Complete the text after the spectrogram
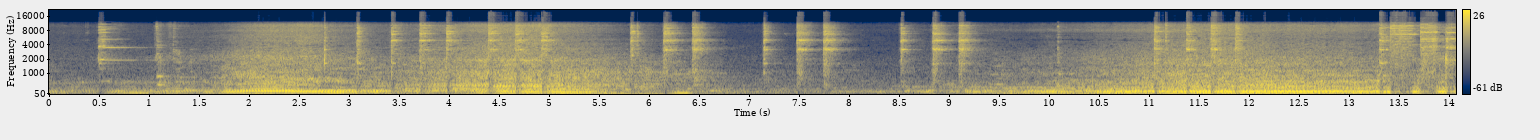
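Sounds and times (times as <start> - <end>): hand tools tapping on metal: 0.5 - 1.2, 2.7 - 9.4, 11.0 - 12.1, 13.3 - 14.0.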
